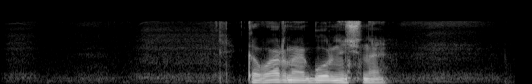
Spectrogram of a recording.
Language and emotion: Russian, neutral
